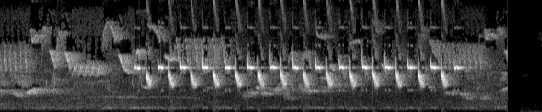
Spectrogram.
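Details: Great tit (Parus major) song in a dawn chorus on a UK smallholding: loud, very strident two-note phrases repeated about three times a second, like 'teacher teacher', with other birds twittering faintly at the start.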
